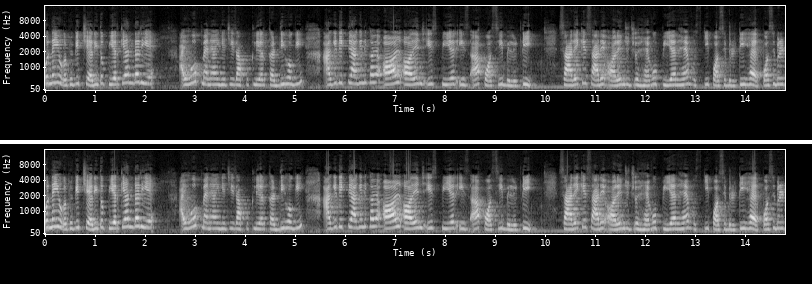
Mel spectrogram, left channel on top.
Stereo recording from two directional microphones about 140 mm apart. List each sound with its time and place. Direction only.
0.0 s a woman's voice: 35° right (ahead or behind); by 14.8 s 10° right (ahead or behind)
